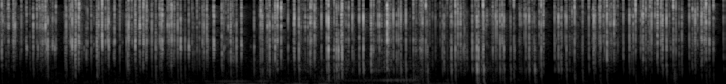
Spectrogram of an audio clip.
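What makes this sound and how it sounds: Long acrylic nails rapidly tap and scratch the back of an iPhone in a clear plastic case filled with resin gummy bears, held up to a mirror. The result is a dense stream of sharp, bright plastic clicks and scrapes with almost no ring, over a faint low hum.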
